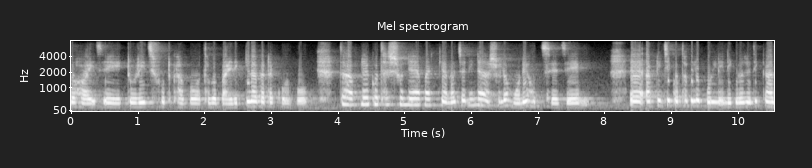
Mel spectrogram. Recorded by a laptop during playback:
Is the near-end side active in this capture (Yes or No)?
No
